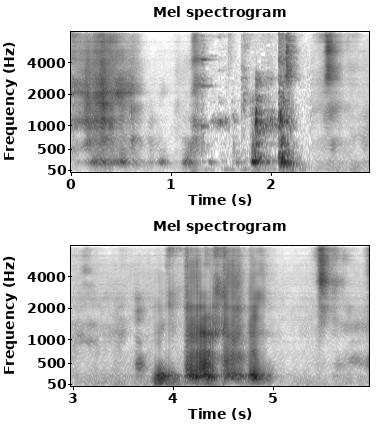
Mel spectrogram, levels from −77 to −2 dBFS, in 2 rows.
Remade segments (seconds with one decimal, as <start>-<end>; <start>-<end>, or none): 0.0-1.3; 2.4-6.0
